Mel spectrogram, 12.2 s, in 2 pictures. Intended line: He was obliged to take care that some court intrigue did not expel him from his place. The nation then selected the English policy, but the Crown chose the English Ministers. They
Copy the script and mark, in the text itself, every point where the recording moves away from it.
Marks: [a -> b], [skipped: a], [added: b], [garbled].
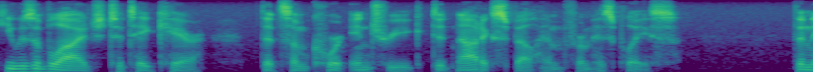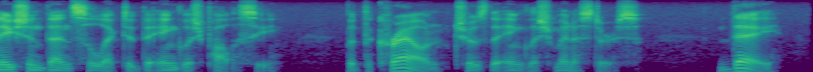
He was obliged to take care that some court intrigue did not expel him from his place. The nation then selected the English policy, but the Crown chose the English Ministers. They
